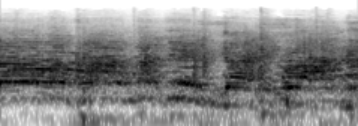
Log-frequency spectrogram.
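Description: A boy singing loudly into a microphone while a group of classmates shouts and sings along, with some clapping.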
